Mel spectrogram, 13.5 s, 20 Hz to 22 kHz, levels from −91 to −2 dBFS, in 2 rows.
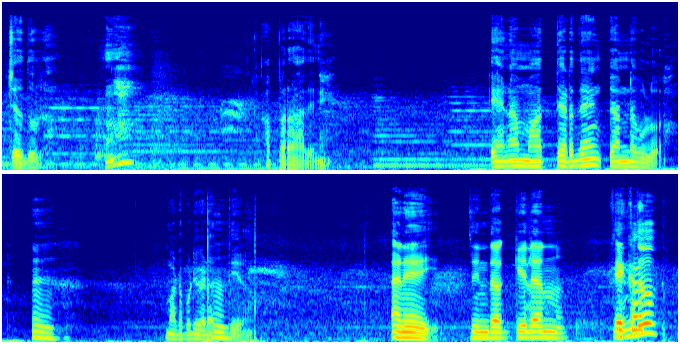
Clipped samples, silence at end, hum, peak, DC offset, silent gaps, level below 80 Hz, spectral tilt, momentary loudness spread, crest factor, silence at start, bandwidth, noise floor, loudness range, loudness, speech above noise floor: under 0.1%; 0.05 s; none; -12 dBFS; under 0.1%; none; -54 dBFS; -6 dB/octave; 24 LU; 22 dB; 0 s; 16 kHz; -56 dBFS; 12 LU; -34 LUFS; 24 dB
